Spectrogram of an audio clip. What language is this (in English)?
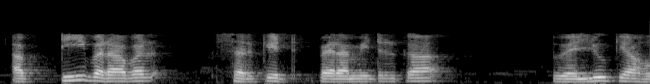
Hindi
